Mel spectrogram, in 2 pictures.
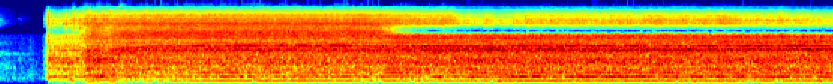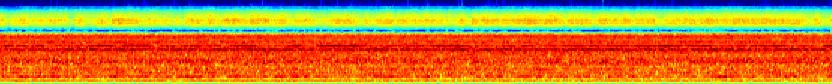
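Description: A blender whirs loudly and steadily, close by, as it purees mango, lemon, ginger and water into juice, starting abruptly and running continuously without pause or talk.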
